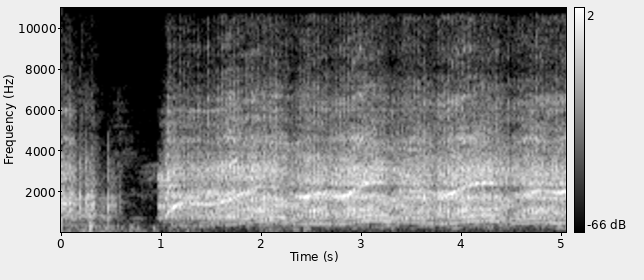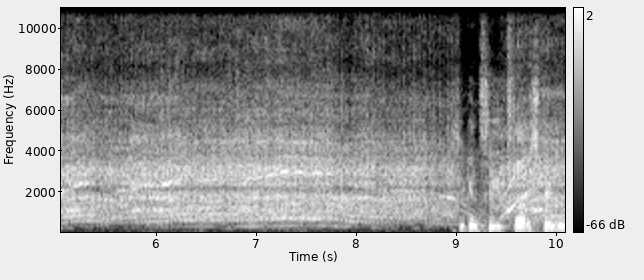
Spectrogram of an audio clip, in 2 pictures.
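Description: A small electric motor whirs steadily through a gearbox.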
